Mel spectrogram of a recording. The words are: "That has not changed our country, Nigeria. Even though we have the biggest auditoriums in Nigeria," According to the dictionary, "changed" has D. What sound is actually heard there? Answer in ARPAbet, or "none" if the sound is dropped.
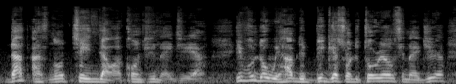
none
